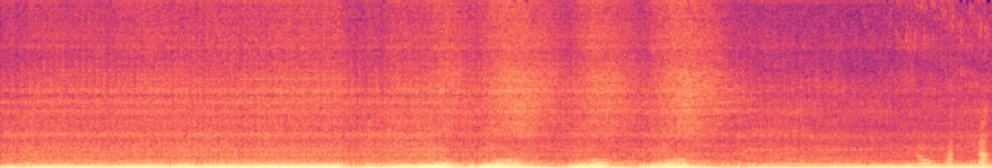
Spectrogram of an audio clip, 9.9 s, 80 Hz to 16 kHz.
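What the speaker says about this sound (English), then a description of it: "I'll do an exhaust video, just a sound video, but this just gives you a sense of" A BMW M1000XR motorcycle fitted with Akrapovic titanium headers idles loudly up close, then blips through several quick revs that rise and fall before settling back to a rumbling idle, with a faint voice now and then.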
